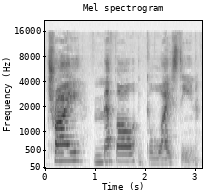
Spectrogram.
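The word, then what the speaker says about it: trimethylglycine: called TMG and um it's triy methyl glycine is how it's pronounced but for sure and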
